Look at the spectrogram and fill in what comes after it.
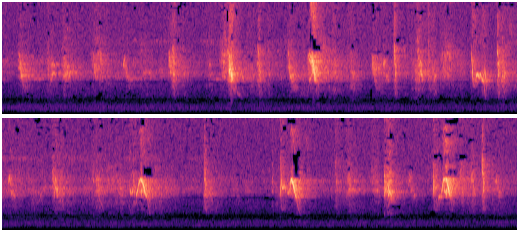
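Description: Small birds chirping: short high chirps at an irregular pace of one or two a second, some sliding down in pitch, over a faint steady background hiss.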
